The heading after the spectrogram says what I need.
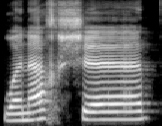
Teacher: شین کے اوپر فتح اشبائی، اس کو لمبا کریں گے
